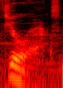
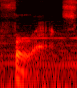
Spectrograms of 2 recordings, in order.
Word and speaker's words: Furax: he's a loyal soldier that's pronounced furax not fur axe for axe would be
